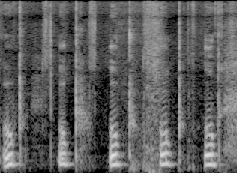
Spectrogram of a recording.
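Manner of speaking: high squeaky little yelps; startled squeaks. Retold or imitated. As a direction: yelp it high and quick. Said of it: "I'm like".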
